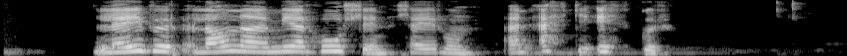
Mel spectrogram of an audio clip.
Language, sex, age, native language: Icelandic, female, 50-59, Icelandic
